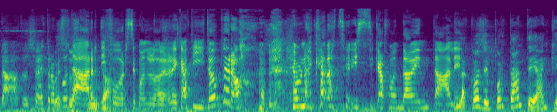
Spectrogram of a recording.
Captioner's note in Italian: risate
